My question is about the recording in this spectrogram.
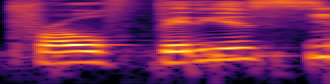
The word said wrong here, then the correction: perfidious: No, I ain't say pro. See what I'm saying? – Announce it. – Per. – Per. – Per. Perfidious. Rhymes with hideous. – Per. P-E-R. P-H. I. – He on the song. – D-E-O-U-S.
